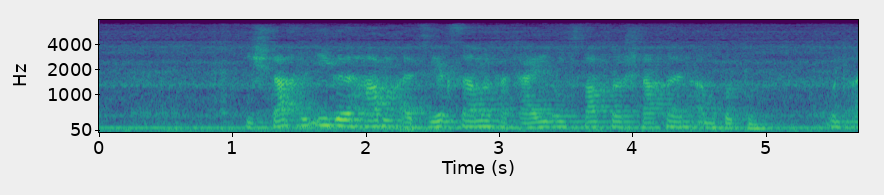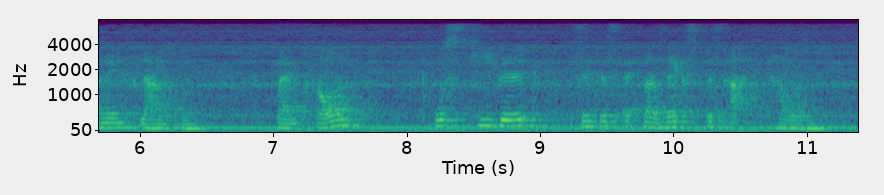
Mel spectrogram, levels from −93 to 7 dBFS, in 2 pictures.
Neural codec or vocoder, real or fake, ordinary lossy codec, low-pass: autoencoder, 48 kHz, 128 numbers a frame, DAC-VAE, trained on Japanese speech; fake; AAC, 32 kbps; 7.2 kHz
